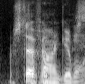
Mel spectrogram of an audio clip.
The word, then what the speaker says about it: Stephon: but Stephen Gilmore's tears is it Stefan or Stephen I don't want to say it wrong was it Stephon Gilmore Stefan Stefan Gilmore he he just makes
